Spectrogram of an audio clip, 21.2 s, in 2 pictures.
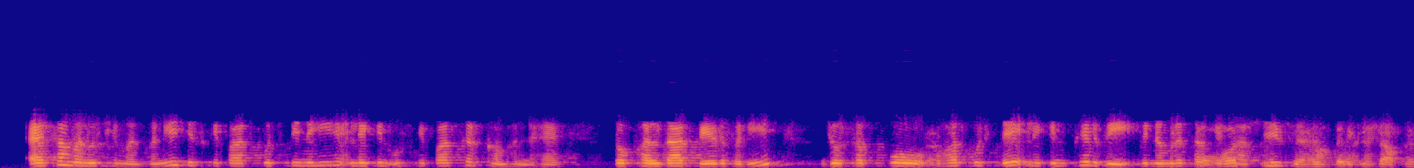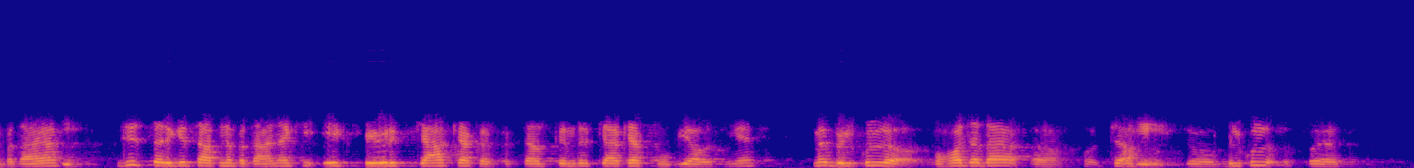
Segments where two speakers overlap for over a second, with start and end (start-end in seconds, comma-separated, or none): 9.0-10.4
